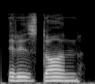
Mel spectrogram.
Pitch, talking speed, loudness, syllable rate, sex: 170 Hz, 190 wpm, -16 LUFS, 4.2 syllables/s, female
